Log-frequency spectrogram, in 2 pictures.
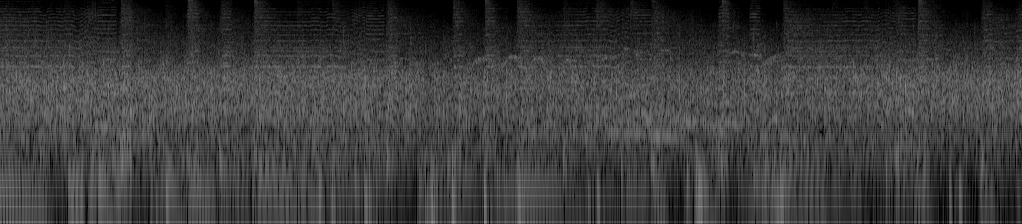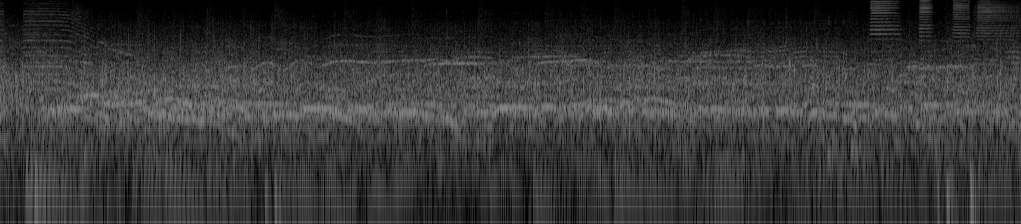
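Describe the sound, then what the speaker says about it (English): A television studio audience on The Johnny Carson Show claps steadily, with scattered cheers rising from the crowd and music playing along beneath the sustained applause. "I'm humbled by that applause"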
